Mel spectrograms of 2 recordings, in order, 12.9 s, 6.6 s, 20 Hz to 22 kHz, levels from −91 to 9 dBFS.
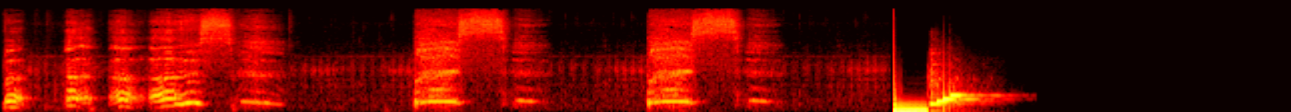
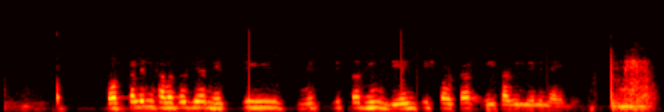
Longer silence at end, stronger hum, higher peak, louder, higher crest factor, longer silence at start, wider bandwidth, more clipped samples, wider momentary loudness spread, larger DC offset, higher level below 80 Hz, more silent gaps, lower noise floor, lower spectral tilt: first, 3.1 s vs 0.1 s; neither; first, 0 dBFS vs -12 dBFS; first, -19 LUFS vs -31 LUFS; about the same, 20 dB vs 20 dB; second, 0.05 s vs 0.25 s; first, 15 kHz vs 6.8 kHz; neither; first, 25 LU vs 12 LU; neither; first, -22 dBFS vs -70 dBFS; neither; about the same, -63 dBFS vs -60 dBFS; second, -6 dB/octave vs -10 dB/octave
